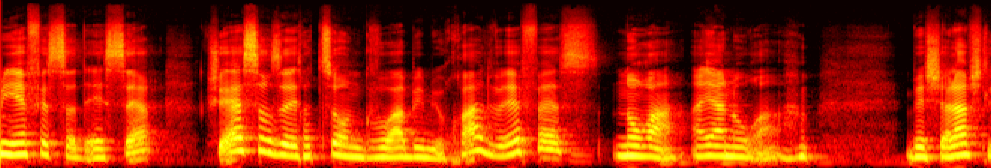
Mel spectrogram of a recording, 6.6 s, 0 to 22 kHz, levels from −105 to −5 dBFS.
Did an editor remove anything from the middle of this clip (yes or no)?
yes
